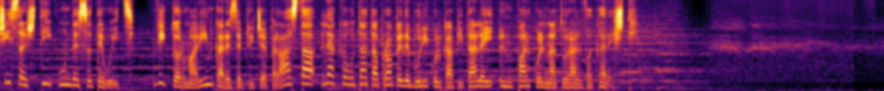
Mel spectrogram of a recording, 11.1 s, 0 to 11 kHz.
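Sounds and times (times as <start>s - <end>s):
speech: 0.0s - 8.0s
black-headed gulls calling: 8.8s - 11.0s.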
